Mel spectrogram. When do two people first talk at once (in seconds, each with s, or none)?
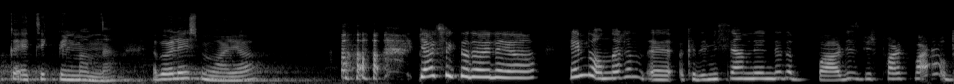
none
